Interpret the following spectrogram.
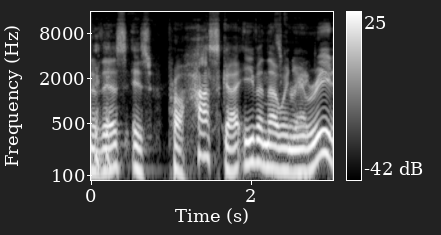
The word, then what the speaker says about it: Prochaska: And I just learned that the proper pronunciation of this is Prohaskca. Even though when you read it, it looks like Jake Prochasca, which is probably how it's said in the US.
